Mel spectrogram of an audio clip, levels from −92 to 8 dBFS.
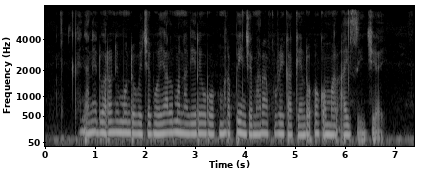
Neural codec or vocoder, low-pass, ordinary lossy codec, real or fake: vocoder, 24 kHz, 100 mel bands, Vocos; 7.2 kHz; none; fake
